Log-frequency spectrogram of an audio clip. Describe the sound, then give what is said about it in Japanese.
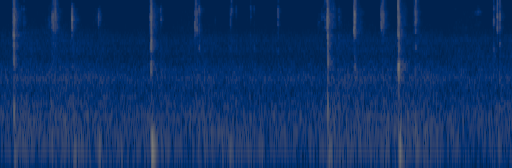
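Typing on a computer keyboard to enter a WordPress category name in half-width characters: many faint, irregular key clicks and taps, with no voices. “はい。半角で、こういった形で入力します。”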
